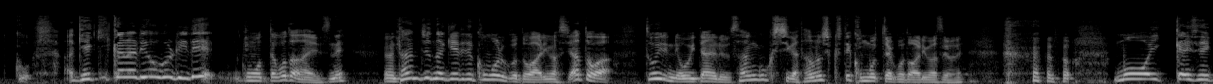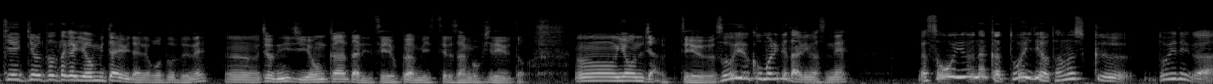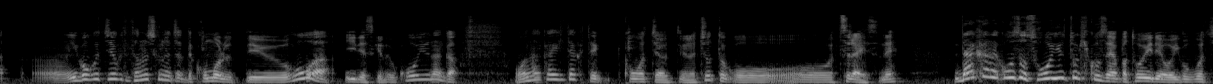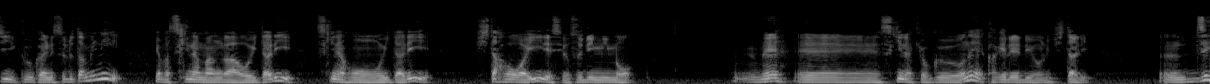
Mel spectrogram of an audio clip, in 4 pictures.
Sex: male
